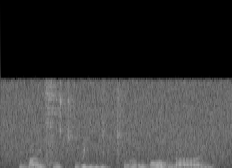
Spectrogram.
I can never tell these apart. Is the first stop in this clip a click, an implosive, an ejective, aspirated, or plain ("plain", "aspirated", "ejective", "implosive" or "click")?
aspirated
